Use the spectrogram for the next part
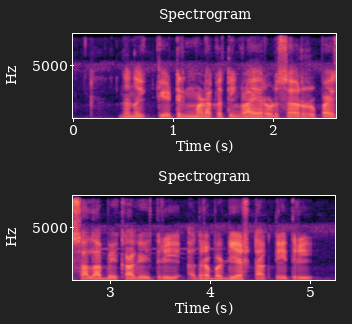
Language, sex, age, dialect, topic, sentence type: Kannada, male, 18-24, Dharwad Kannada, banking, question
